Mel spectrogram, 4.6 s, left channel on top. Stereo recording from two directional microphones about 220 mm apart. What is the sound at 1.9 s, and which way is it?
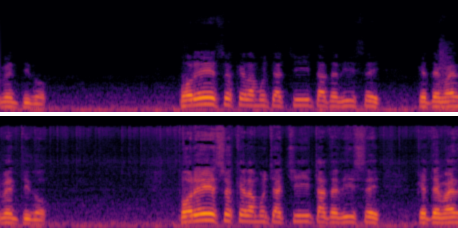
A man's voice, 5° right (ahead or behind).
